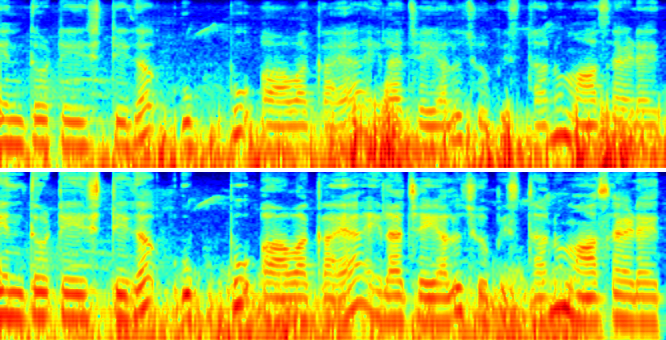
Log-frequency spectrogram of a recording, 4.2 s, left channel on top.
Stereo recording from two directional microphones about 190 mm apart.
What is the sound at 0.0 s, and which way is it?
Speech, 20° right (ahead or behind).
